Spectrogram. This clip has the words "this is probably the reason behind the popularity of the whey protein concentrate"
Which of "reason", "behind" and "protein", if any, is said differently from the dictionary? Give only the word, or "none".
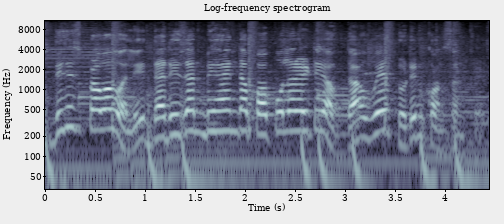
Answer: none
